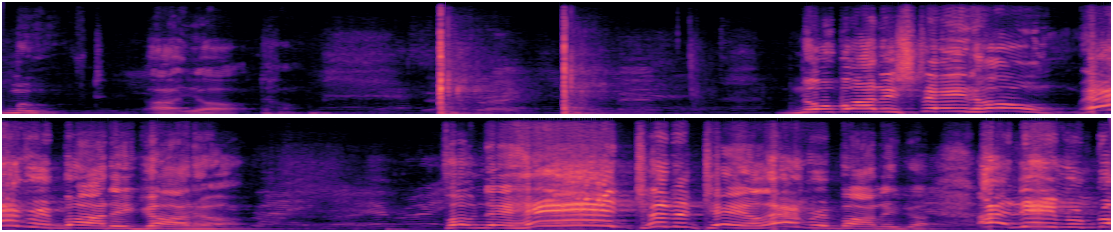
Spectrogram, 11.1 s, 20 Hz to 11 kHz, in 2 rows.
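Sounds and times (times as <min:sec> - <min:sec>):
sharp hand slaps: 0:02.2 - 0:03.1.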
